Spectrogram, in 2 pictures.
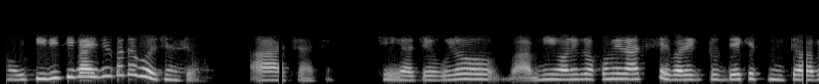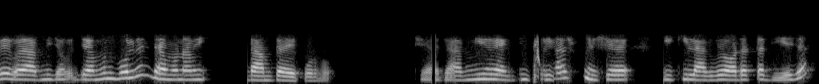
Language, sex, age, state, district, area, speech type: Bengali, female, 45-60, West Bengal, Hooghly, rural, conversation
